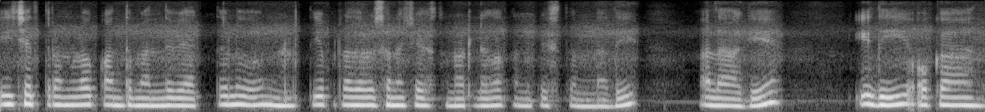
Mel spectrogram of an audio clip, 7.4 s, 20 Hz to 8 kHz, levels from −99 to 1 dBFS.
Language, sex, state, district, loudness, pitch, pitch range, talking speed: Telugu, female, Andhra Pradesh, Chittoor, -17 LUFS, 210 Hz, 195-225 Hz, 90 wpm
